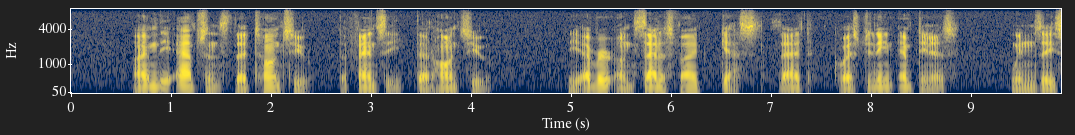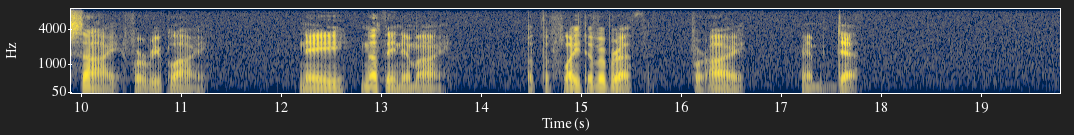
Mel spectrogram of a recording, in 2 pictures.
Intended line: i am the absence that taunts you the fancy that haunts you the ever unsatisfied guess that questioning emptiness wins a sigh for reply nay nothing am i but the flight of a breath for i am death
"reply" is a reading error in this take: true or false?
false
